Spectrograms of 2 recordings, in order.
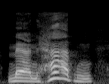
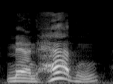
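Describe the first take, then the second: Both takes have the same delivery.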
